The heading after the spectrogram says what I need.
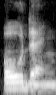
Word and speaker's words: Odang: So the pronunciation is Odang, like oh dang man, yeah, something like that.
